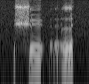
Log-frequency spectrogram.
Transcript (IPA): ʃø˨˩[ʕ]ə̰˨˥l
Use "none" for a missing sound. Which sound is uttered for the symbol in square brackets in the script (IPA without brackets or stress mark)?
ʔ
